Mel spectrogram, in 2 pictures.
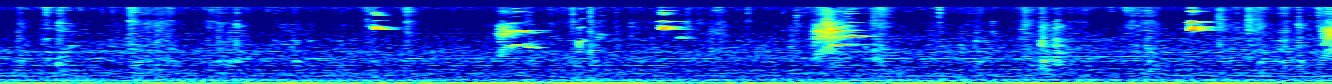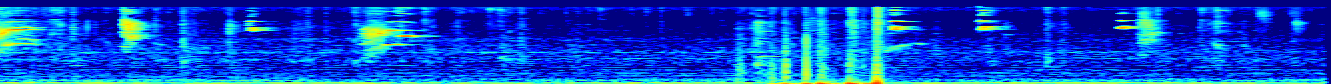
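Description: Caged European greenfinches giving short high chirping calls, scattered through, some sliding downward in pitch, over a steady low hum. About three-quarters of the way through there is a brief loud bump.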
